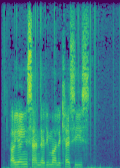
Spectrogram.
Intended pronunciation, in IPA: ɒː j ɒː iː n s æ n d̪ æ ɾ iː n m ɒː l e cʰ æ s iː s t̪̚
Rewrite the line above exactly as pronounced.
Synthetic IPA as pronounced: ɒː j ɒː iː n s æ n d̪ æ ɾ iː m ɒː l e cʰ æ s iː s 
